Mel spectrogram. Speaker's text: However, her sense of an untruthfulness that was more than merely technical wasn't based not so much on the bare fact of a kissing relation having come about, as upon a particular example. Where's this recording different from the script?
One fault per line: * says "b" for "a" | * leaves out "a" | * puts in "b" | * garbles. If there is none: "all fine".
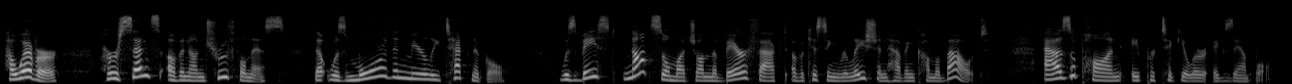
* says "was" for "wasn't"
